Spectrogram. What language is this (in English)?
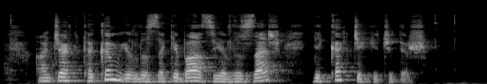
Turkish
